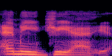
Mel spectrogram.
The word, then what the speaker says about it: MEGA: governance Alliance which spells me GA and they're pronouncing it Mega which is like Omega so there's a there's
